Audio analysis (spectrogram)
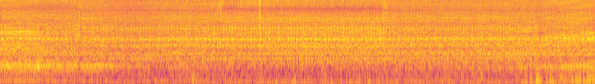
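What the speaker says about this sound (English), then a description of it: "Sounds like a diesel." A Jeep's diesel engine idles steadily and alone, giving a continuous, fairly loud low rumble with an even knocking texture throughout.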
